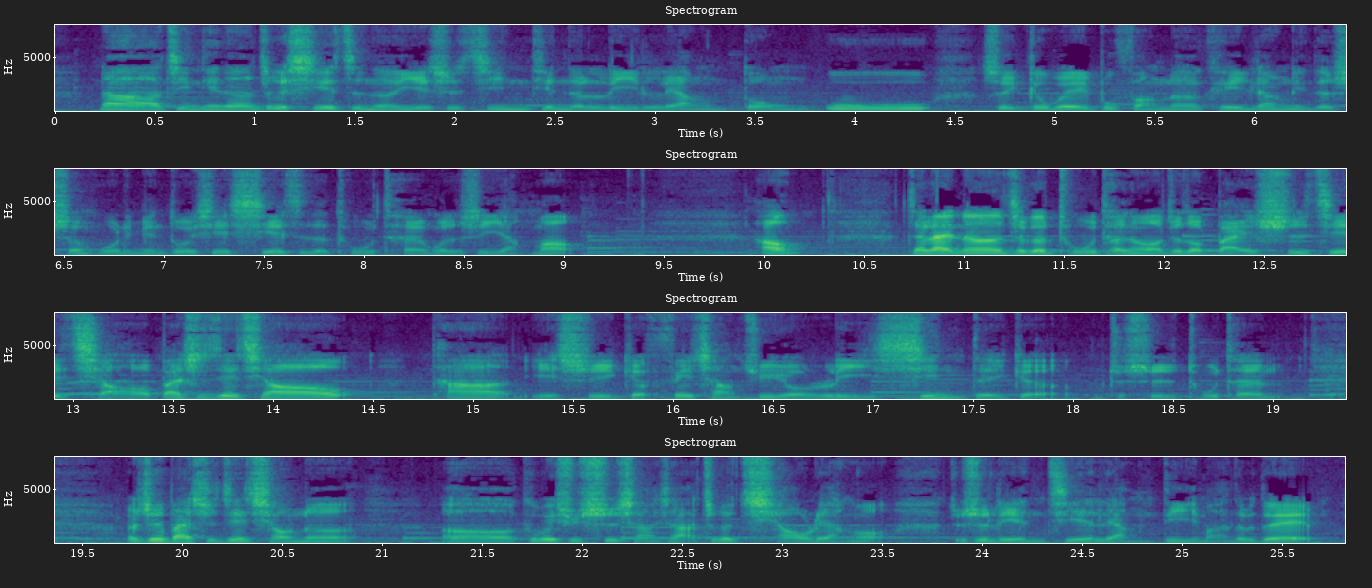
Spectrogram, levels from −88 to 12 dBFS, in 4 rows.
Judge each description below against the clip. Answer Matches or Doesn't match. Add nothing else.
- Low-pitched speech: Matches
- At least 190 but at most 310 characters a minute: Matches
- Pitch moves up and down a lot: Matches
